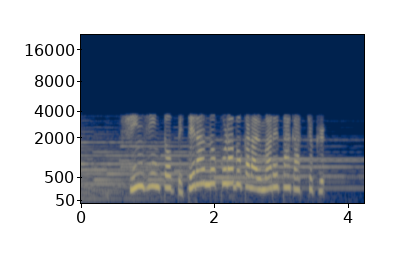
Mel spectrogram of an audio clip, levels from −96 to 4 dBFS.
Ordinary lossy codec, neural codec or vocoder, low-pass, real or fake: none; none; 3.6 kHz; real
